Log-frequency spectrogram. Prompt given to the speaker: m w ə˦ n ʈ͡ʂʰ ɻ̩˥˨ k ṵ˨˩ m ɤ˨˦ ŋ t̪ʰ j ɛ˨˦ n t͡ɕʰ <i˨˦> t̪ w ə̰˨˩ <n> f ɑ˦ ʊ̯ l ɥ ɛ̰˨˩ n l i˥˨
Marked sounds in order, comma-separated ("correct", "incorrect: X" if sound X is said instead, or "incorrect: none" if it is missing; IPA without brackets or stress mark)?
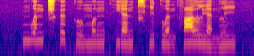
correct, correct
